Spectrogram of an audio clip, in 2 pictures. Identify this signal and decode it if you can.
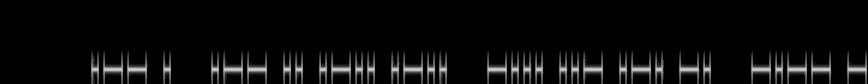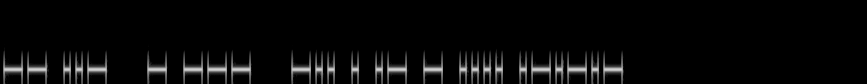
Morse code, heard as a keyed tone, about 20 wpm, 700 Hz. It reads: WE WILL BURN YOU TO DEATH.
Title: Sentences from Top 1300 Words 20wpm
